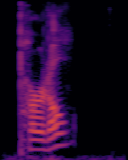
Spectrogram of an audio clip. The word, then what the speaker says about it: Poeltl: DeRozan comes over along with Jakob Poeltl. And yes, that is pronounced Poeltl.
